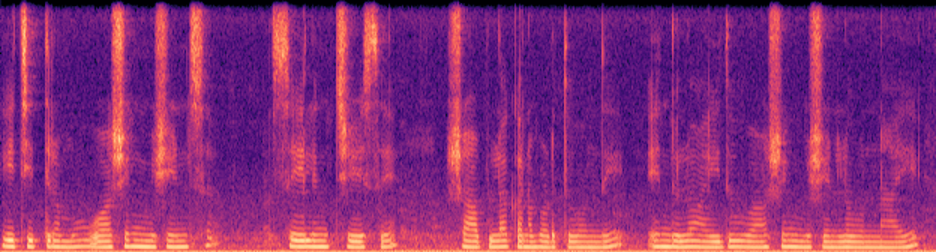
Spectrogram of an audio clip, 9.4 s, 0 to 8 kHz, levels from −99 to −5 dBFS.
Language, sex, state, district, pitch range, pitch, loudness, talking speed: Telugu, female, Telangana, Mahabubabad, 180-195 Hz, 185 Hz, -18 LUFS, 75 wpm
